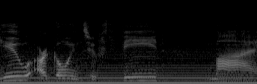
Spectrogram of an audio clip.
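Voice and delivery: hushed, tender reassurance; tender Jesus. Acted. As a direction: gently reassure a broken friend. Jesus voiced tenderly to Peter.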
